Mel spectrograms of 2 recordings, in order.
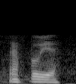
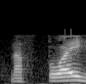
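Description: First: The name ends with a damma and uyah. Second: The name ends with a fathah and wayh. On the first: "dengan mensukun wawunya dan membomah apa yang sebelumnya" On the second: "Naftuai dibaca?"

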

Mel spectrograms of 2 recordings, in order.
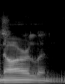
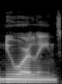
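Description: First: The name is squeezed into two short syllables. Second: The name is said fully as separate words. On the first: This is how locals say the name. "they don't say it that way" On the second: This is how outsiders say the name. "we're saying New Orleans because we are from Utah"

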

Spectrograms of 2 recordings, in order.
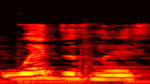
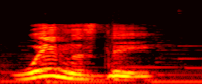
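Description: First: The middle D sound is pronounced. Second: The middle D sound is silent. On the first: The speaker calls it wrong. "essa palavra me enrola a língua" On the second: The speaker calls it right.

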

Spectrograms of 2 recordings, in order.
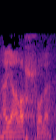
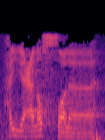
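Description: First: The sad is pronounced like an sh sound. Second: The sad is pronounced as a heavy s sound. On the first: The speaker calls it wrong. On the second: The speaker calls it right.

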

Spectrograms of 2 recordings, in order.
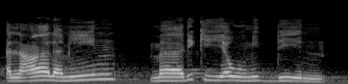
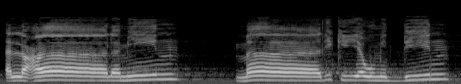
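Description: First: The long vowels are held at normal length. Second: The long vowels are stretched beyond normal length. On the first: The speaker calls it right. "والصواب" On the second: The speaker calls it wrong. "الزيادة في المد الطبيعي أكثر من حركتين"

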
